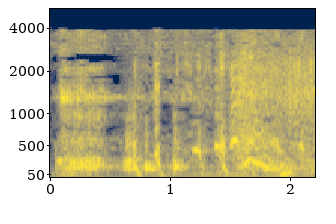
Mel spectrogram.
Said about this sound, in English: He's burped. What the hell is that? It sounds like he's on the toilet, but he burped. Okay. Wow. My first record, ladies and gentlemen. He burped. Like it's edited in there.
